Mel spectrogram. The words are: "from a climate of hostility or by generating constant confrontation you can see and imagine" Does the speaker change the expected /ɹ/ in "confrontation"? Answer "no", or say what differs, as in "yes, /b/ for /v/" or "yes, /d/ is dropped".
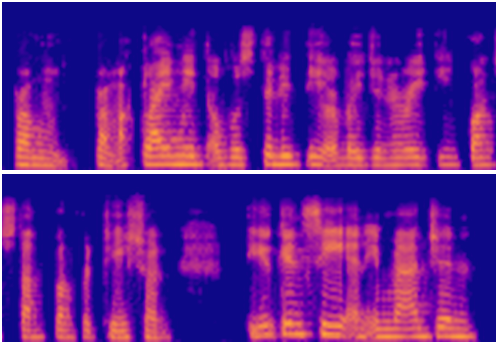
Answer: yes, /ɹ/ is dropped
